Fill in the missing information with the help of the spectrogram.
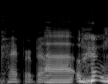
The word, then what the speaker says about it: Kuiper Belt: Kuiper Belt.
